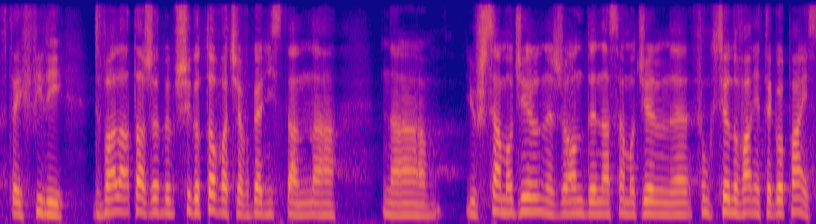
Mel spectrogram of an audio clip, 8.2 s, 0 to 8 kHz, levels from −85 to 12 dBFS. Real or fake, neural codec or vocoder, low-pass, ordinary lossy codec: fake; codec, 16 kHz, 0.8 kbps, ZipCodec; 7.2 kHz; none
